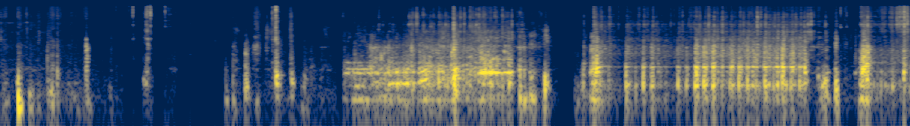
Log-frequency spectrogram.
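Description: A sewing machine stitching the bottom seam of a tote bag lining, quiet and close: scattered small clicks and handling taps, then a few bursts of motor whirring, each running a few seconds with short pauses between.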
